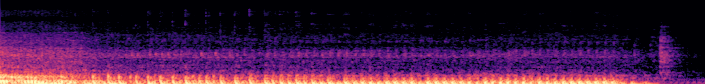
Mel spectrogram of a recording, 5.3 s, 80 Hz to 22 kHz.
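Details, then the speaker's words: Yamaha Mio scooter built to 200cc, heavy CVT rollers, carb may need resetting, weak starter one-way clutch: loud, deep throbbing exhaust pulsing steadily, rough but even, shuts off cleanly; aggressive but reasonable, healthy. "Ya suaranya bisa dibilang gahar ya, cuman gaharnya masih terbilang masih wajar lah"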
